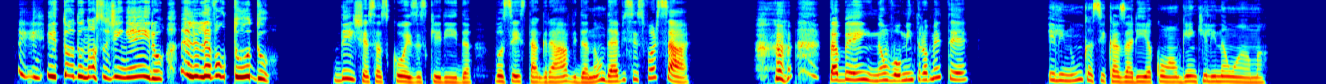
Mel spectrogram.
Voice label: Adult Dubbing PT-BR

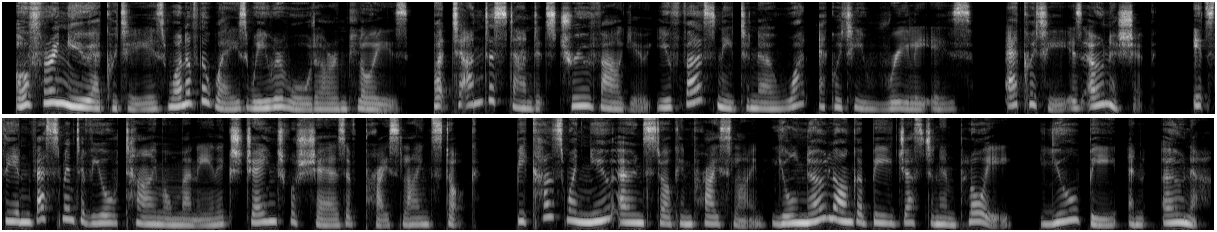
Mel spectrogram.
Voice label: British HR Sample

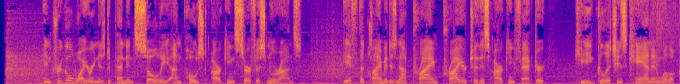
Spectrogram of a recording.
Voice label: narrative

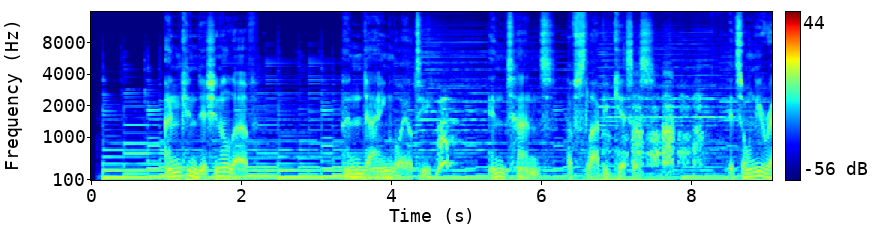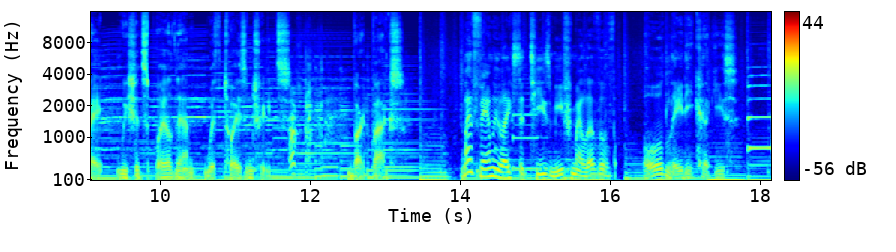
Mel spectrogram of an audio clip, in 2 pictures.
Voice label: Commerical

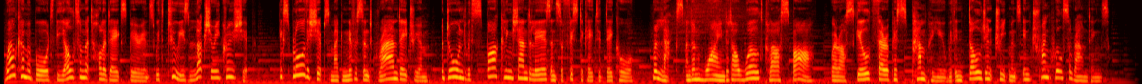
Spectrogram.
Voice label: Narration HOLIDAY VIDEO

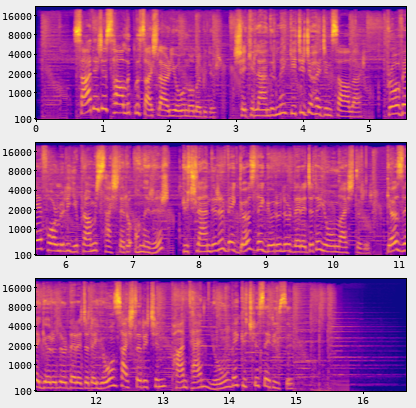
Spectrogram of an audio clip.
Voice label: Commercial reel Turkish; Pantene

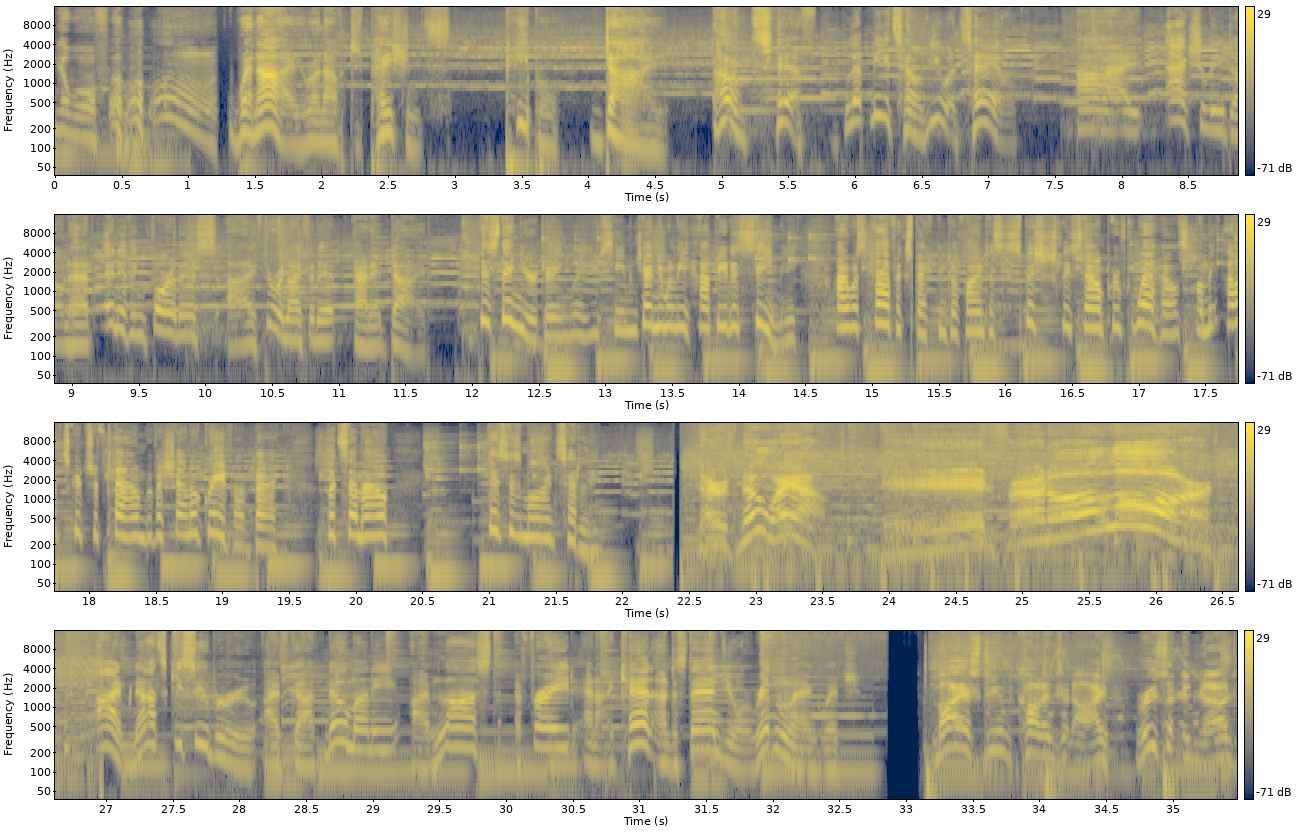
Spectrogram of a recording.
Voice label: animation

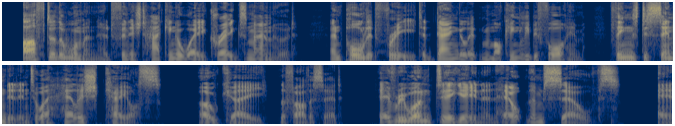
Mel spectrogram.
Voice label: Horror Reel Modern and Classic

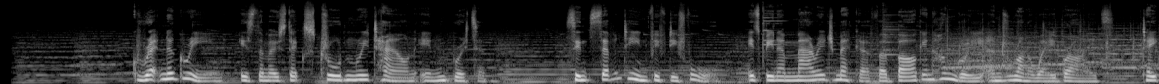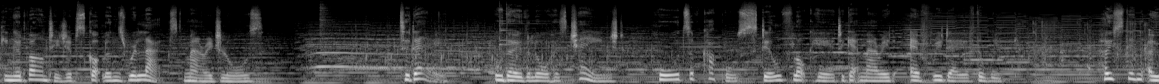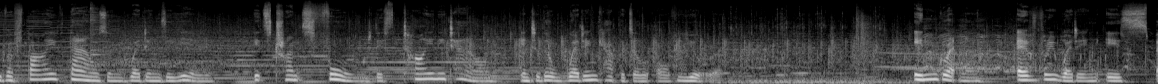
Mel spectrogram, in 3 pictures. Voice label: Documentary Narration

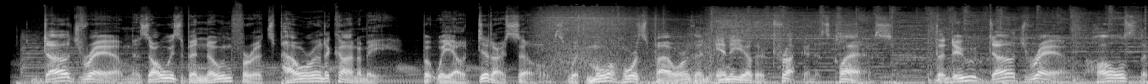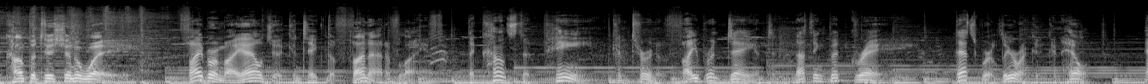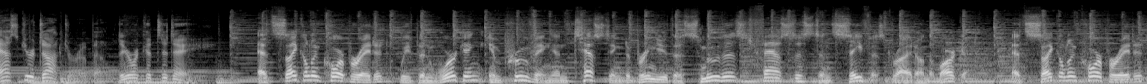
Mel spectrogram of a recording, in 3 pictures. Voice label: COMMERCIAL DEMO

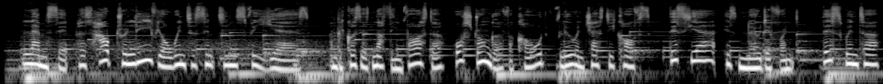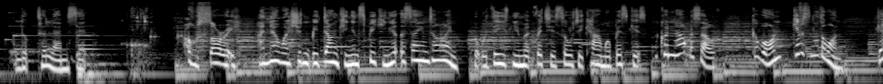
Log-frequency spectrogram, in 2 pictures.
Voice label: Commercial

